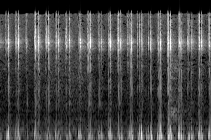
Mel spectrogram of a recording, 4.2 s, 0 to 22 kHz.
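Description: A small household LED light bulb with a hollow, frosted pinkish-white plastic dome is held in one hand and tapped quickly with the fingertips and nails of the other hand, close to the microphone. About 21 fast, slightly uneven taps produce deep, hollow thuds, each topped with a bright nail click. Every tap dies away almost at once.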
